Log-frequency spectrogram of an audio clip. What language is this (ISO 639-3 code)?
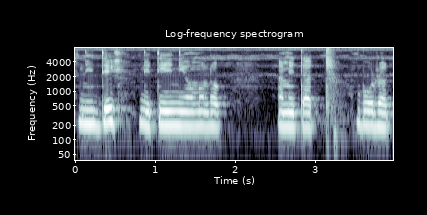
asm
